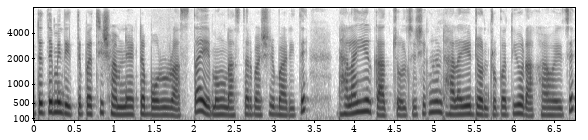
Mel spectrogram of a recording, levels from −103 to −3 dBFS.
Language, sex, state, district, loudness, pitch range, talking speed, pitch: Bengali, female, West Bengal, Jalpaiguri, -27 LUFS, 195-230 Hz, 175 wpm, 210 Hz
